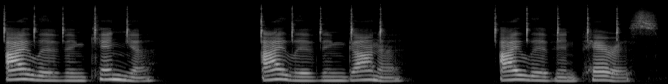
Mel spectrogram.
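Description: Slow woman reading course drills. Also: fairly low pitch, fairly even intonation, pushed and bright, slight background noise. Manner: slow, carefully articulated model speech. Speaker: language course speaker. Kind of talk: scripted model dialogues and drills.

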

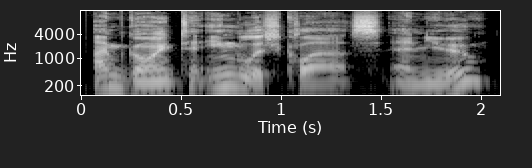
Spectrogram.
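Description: A woman reading model dialogues and word drills for a language course, with careful, clear articulation. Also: very deep voice, big pitch swings, unhurried, a little mellow.

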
